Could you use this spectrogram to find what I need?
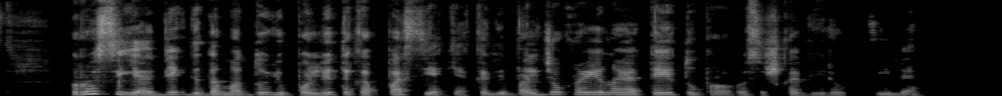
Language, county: Lithuanian, Tauragė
